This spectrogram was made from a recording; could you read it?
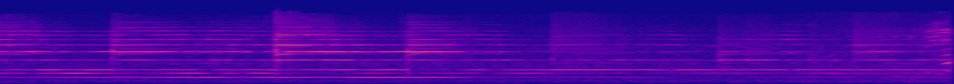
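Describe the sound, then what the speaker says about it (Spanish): A single colony bell rings out several times at a steady, unhurried pace, summoning members to a meal; each bright metallic strike leaves a long ringing hum, with no voices. "la campana llama a los miembros de la colonia para comer"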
